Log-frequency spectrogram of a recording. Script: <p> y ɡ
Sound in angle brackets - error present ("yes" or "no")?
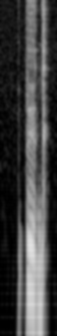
no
